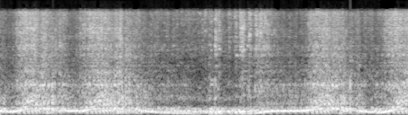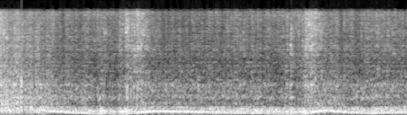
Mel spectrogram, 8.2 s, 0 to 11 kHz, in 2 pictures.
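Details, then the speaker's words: 350 V8 in a 1937 Dodge Brothers, first start after correcting firing order: deep, even rumble rising and falling with throttle blips, no misfire or backfire; idle set a little low, timing unverified, carburetor not yet adjusted, sounds good. "Idle set a little low. Don't know if the timing's right. I just played with it some, but it sounds good."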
